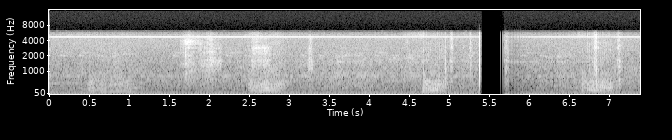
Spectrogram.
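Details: Pug sleeping under a desk, snoring softly: breathy, rasping snores come roughly every second or two against quiet indoor background hum.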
